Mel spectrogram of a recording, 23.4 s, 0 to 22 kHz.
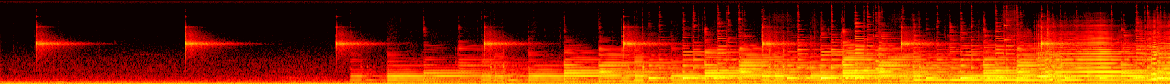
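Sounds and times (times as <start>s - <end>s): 
guitar: 7.8s - 23.4s
soprano viol improvisation: 11.4s - 23.4s
double harp: 11.8s - 23.4s.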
